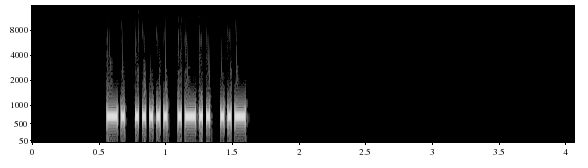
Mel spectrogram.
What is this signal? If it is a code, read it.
Morse code, heard as a keyed tone, about 46 wpm, 700 Hz. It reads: N5LU
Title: USA Call Signs - 4 Characters - Repeated 3x - 45wpm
